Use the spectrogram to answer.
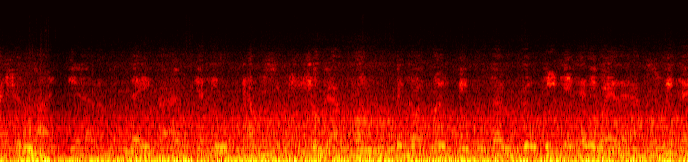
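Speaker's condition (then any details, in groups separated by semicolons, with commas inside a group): No condition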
